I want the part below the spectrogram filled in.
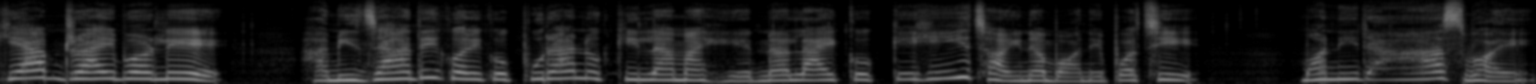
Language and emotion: Nepali, sad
